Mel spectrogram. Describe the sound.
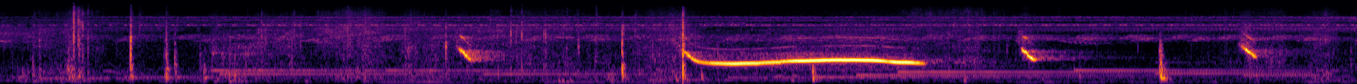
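A guide at Tiputini Biodiversity Station imitates a woolly monkey's call: a few short downward chirps and one long, wavering whistle-like call in the middle, over a steady buzz of insects and forest tones.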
